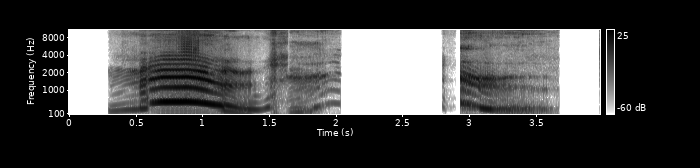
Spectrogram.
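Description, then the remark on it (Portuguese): A cow moos loudly in a long rising-and-falling call, followed after a short pause by a second, shorter moo that trails off, used as a transition sound effect. No one speaks. “E aí eu expliquei para ela que a gente usa uma transição de vaca pra entrar os”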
